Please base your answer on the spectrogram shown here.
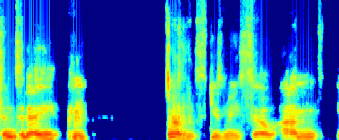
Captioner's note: clears throat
